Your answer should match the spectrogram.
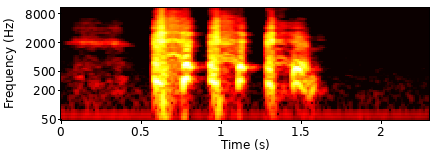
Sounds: Cough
